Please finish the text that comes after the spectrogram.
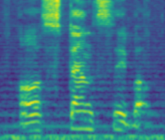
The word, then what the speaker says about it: ostensible: ठीक है, तो ऑस्टेंसिबल जो है, ऑस्टेंसिबल, इसकी प्रोनाउंसिएशन देख लें, AH और स्टेंसिबल। स्टैंड जो है इस पे आपने जोर देना है, ऑस्टेंसिबल।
